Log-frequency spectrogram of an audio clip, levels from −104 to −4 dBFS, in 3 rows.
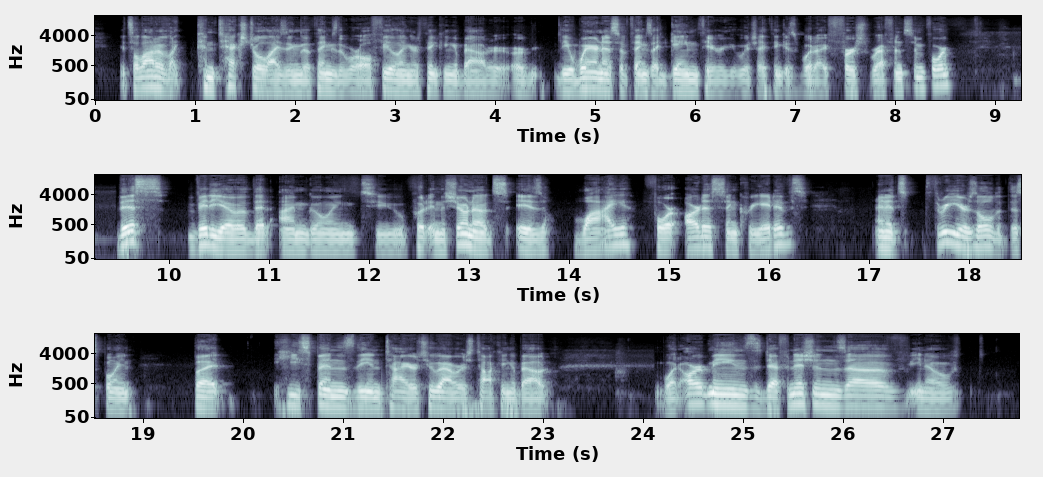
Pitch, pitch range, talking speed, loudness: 95 Hz, 90-110 Hz, 160 wpm, -19 LUFS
